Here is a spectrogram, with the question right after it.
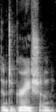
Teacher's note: Then when we move to integration, here we do stress on the A syllable because we typically have a pattern in English that when we have the shun ending, we always stress the syllable that comes before the shun.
